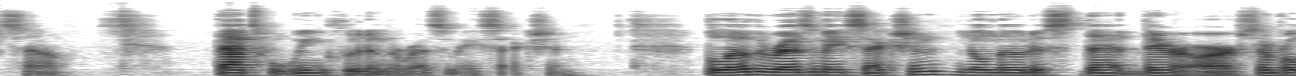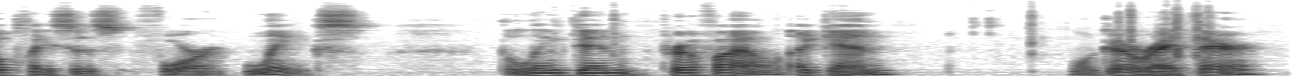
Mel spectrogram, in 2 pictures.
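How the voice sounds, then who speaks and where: A man narrating an instructional software tutorial, explaining things step by step in an informal way. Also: mid-range voice, steady tone, a little slow, creaky. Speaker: software trainer.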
